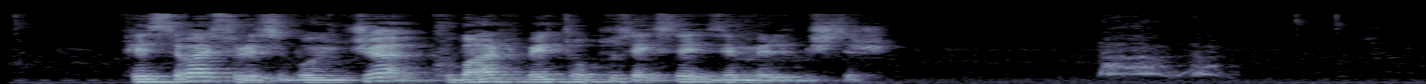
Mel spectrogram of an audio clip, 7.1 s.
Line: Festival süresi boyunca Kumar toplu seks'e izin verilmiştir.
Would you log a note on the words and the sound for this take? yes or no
yes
